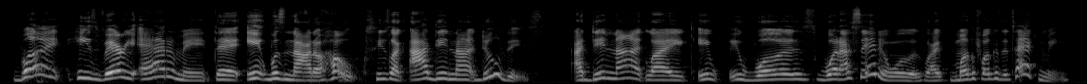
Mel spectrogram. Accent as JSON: {"language": "English", "town": "Memphis", "region": "Tennessee", "country": "United States", "moved": "yes", "lives_now": "Nashville, United States", "said": "I'm also from Memphis"}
